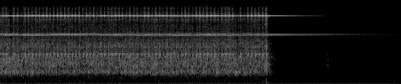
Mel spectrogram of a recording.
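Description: A twin-bell alarm clock ringing steadily for nearly three seconds, then stopping, its high ring dying away over about a second.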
